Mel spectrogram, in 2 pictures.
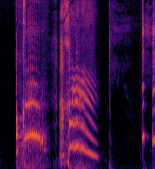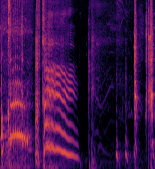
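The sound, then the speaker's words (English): Two voices take turns imitating bird calls, trading loud, warbling, rising-and-falling squawks back and forth in quick succession, followed by a few shorter clucking sounds. “like two birds communicating with each other.”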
